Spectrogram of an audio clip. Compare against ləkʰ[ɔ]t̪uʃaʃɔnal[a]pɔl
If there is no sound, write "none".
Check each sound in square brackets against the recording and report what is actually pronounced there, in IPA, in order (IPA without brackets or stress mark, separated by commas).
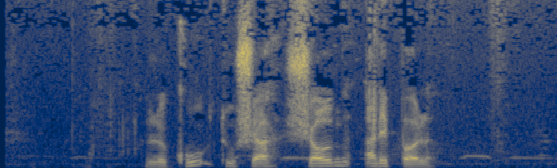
u, e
